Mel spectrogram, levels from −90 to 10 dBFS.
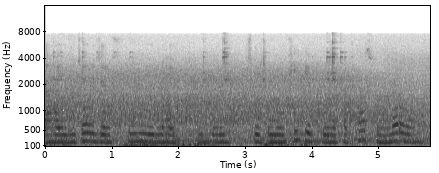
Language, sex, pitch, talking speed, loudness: Bhojpuri, female, 190 Hz, 145 wpm, -12 LUFS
